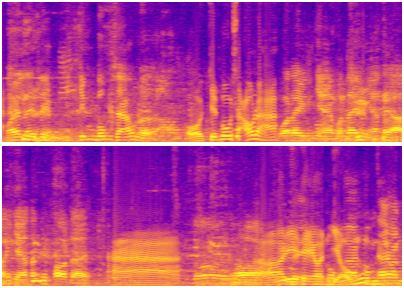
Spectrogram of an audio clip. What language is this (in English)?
Vietnamese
